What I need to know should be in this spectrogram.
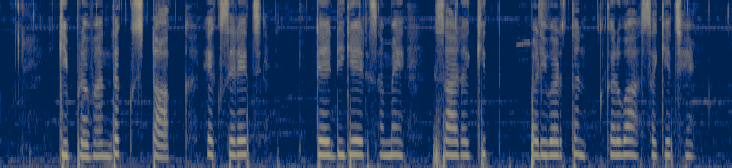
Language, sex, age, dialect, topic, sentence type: Magahi, female, 18-24, Northeastern/Surjapuri, banking, statement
